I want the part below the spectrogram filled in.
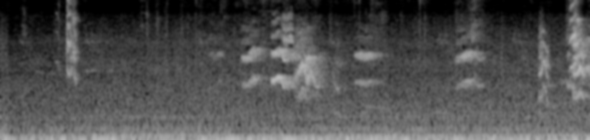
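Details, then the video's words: Normal grey cockatiels, one male and one female, in a happy mood: a few scattered short whistles and a cluster of scratchy chirps in the middle, with sharp clicks at the start and end, over background hum. "Cute Male & Female Normal Grey Cockatiels Making Happy Sounds"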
